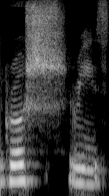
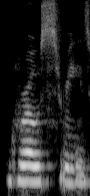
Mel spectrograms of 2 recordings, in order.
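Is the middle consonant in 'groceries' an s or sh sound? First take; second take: sh; s. First: The middle consonant is an sh sound. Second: The middle consonant is a plain s sound. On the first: The speaker calls it wrong. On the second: The speaker calls it right.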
